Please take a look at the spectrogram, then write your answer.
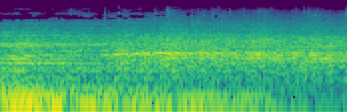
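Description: A crowd applauding at the Gamescom Opening Night Live event: dense, steady clapping fills the whole stretch at moderate loudness, with a faint murmur of voices mixed in.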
